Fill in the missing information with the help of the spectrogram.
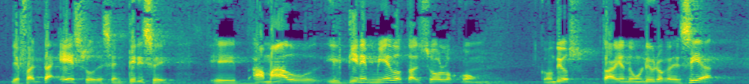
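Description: A man preaching at a religious retreat, addressing the group directly, often repeating himself and slowing down on key words. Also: medium pitch, darkish tone. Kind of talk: sermon.

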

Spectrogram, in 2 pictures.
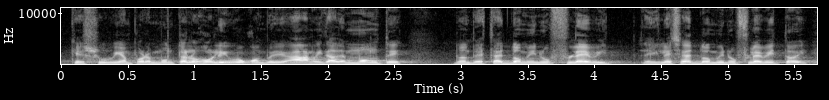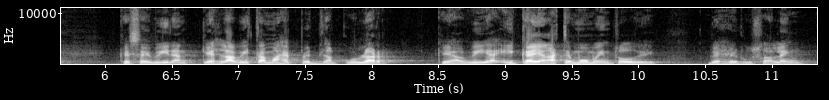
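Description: A man's voice: a little high, fast talker. A man preaching a sermon, dramatically acting out the voices of the prophets and of God. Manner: dramatic, acts out quoted voices of God and the people.

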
